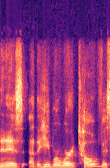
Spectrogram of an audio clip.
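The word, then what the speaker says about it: טוב: of ecclesiastes and it is the hebrew word tov is how it's pronounced tov is how it's spelled and has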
